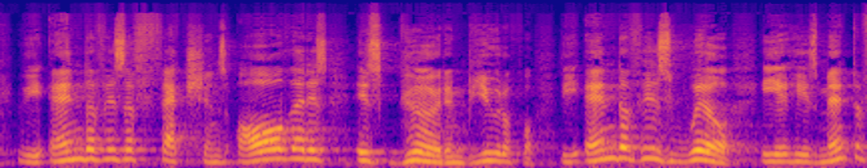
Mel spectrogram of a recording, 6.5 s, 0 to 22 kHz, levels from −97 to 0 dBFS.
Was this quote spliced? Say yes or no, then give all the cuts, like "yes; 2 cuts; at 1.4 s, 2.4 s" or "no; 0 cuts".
no; 0 cuts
